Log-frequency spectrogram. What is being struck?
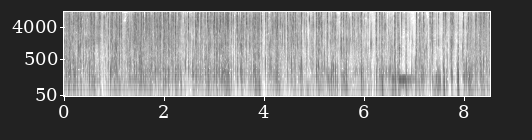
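Plastic bag of marshmallows.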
